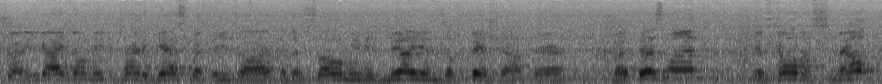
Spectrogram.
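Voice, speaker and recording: High-voiced man through a face mask, noisy room. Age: middle-aged. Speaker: aquarium animal keeper and guide. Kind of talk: casual educational live talk. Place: noisy indoor aquarium work room. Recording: noisy pump-filled room with loud hum.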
